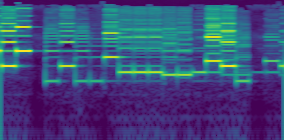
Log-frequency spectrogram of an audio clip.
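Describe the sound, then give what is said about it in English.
A bright electronic phone ringtone plays a quick, bouncy melody of short synthetic tones, loud, with brief pauses between note clusters and no talking. “Here, you want to hear my ringtone? I'll play it for you.”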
